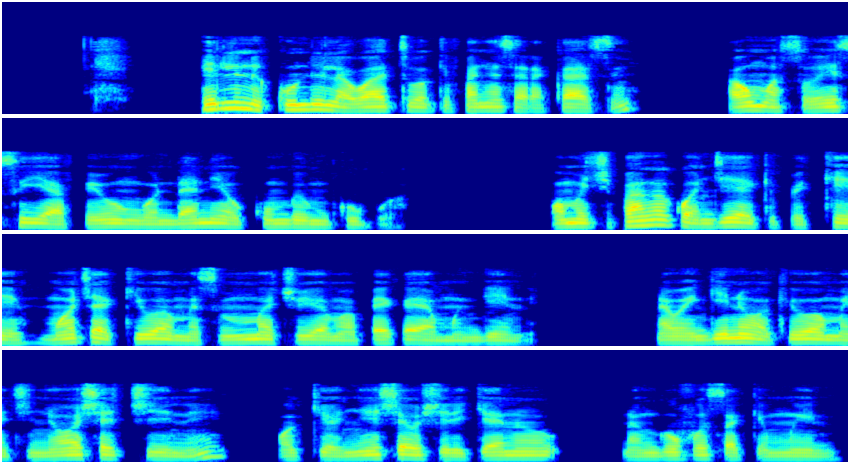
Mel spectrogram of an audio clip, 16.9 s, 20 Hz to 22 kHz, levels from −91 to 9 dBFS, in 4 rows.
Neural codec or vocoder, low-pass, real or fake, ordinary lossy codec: none; 7.2 kHz; real; MP3, 48 kbps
